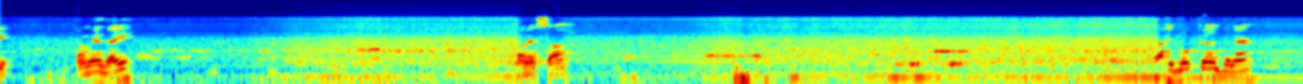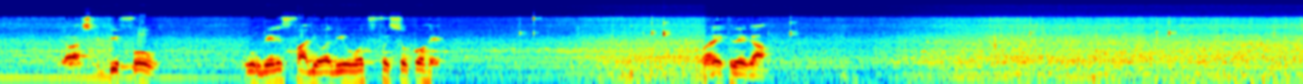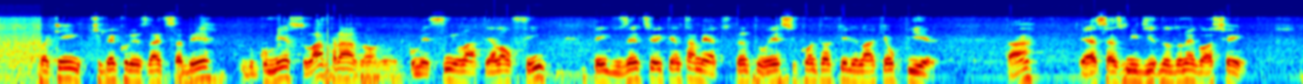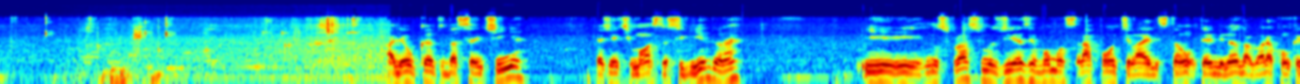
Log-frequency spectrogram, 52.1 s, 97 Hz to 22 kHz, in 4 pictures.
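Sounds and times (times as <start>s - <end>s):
jet ski engine humming: 0.0s - 49.6s.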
